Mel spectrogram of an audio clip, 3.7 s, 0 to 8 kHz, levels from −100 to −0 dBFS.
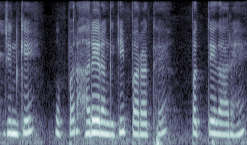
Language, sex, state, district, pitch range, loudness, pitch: Hindi, female, Chhattisgarh, Raipur, 230-255 Hz, -17 LUFS, 245 Hz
